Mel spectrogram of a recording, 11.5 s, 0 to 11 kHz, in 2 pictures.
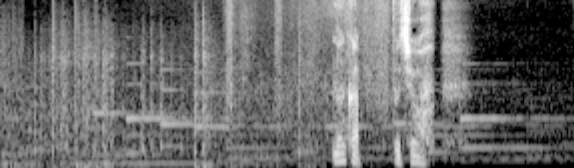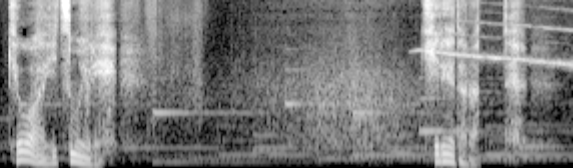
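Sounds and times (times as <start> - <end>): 
fireworks bursting: 0.0 - 3.3
speech: 3.3 - 4.6, 5.9 - 7.2, 10.0 - 11.0.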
